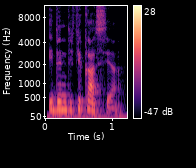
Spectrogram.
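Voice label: "identifikasiya", Azerbaijani; Orfoqrafiya Lüğəti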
